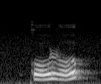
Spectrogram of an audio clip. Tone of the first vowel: rising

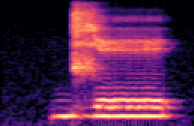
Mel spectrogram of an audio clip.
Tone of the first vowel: low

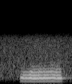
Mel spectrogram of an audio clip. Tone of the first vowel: high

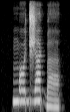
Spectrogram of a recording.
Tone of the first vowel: high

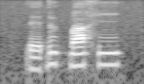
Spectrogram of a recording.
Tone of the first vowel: low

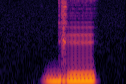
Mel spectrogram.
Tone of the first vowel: high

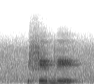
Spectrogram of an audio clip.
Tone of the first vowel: high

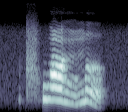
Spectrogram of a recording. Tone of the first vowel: falling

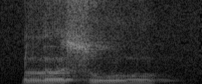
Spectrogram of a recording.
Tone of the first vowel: low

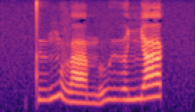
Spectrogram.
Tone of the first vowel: rising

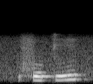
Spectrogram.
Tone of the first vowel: low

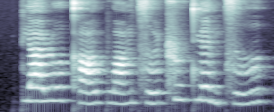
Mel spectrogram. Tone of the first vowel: high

